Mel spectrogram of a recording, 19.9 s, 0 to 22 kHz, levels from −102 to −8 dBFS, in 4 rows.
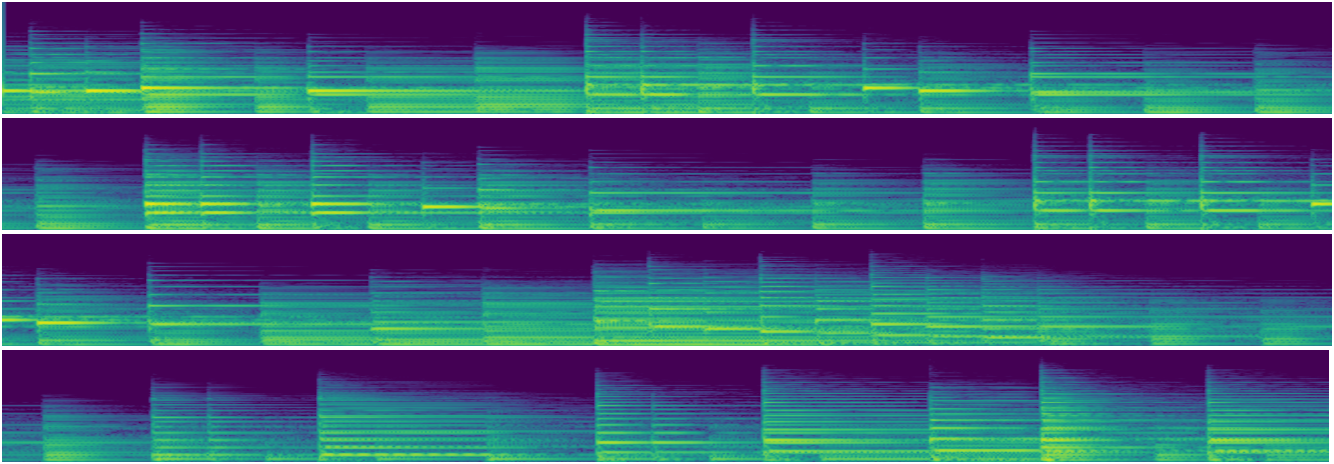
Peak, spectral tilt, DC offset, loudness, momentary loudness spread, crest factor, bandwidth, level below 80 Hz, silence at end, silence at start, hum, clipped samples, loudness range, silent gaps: -4 dBFS; -7 dB/octave; under 0.1%; -23 LUFS; 14 LU; 20 dB; 8.4 kHz; -38 dBFS; 0 s; 0 s; none; under 0.1%; 6 LU; none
